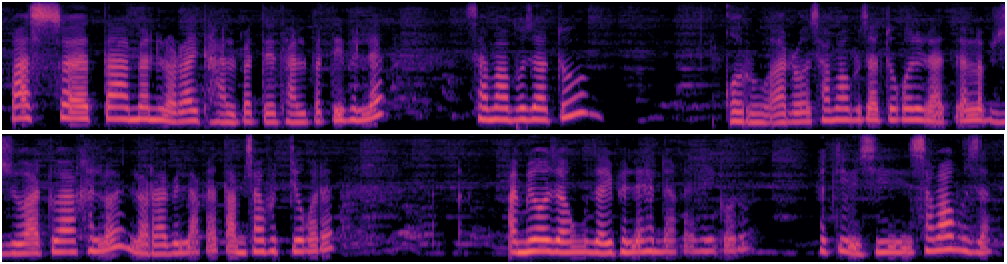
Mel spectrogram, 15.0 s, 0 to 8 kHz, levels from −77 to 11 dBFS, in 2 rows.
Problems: constant background noise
